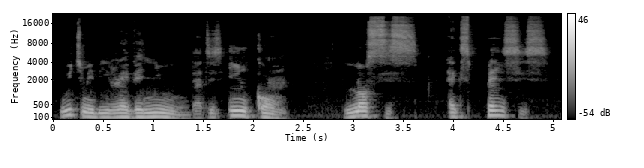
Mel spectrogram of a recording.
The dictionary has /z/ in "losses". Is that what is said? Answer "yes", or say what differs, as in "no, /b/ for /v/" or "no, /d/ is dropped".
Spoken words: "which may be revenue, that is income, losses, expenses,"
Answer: no, /s/ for /z/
